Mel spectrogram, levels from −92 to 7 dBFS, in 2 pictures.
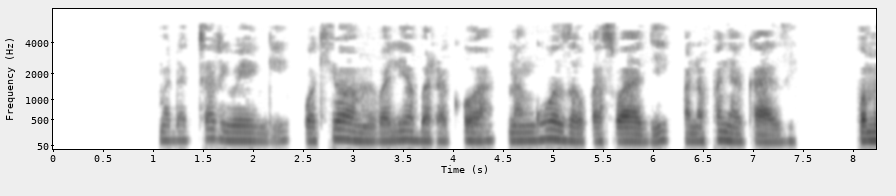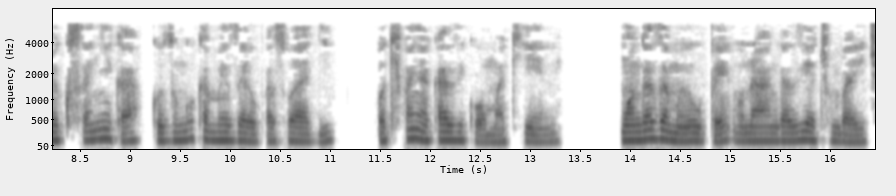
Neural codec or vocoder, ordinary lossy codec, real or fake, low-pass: none; MP3, 24 kbps; real; 7.2 kHz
